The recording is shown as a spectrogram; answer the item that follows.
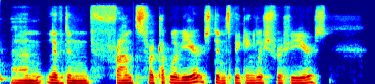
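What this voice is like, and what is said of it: Northern Irish Belfast accent. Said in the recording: “I'm from Belfast originally in Ireland ... I still haven't lost the accent ... the Irish accent”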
